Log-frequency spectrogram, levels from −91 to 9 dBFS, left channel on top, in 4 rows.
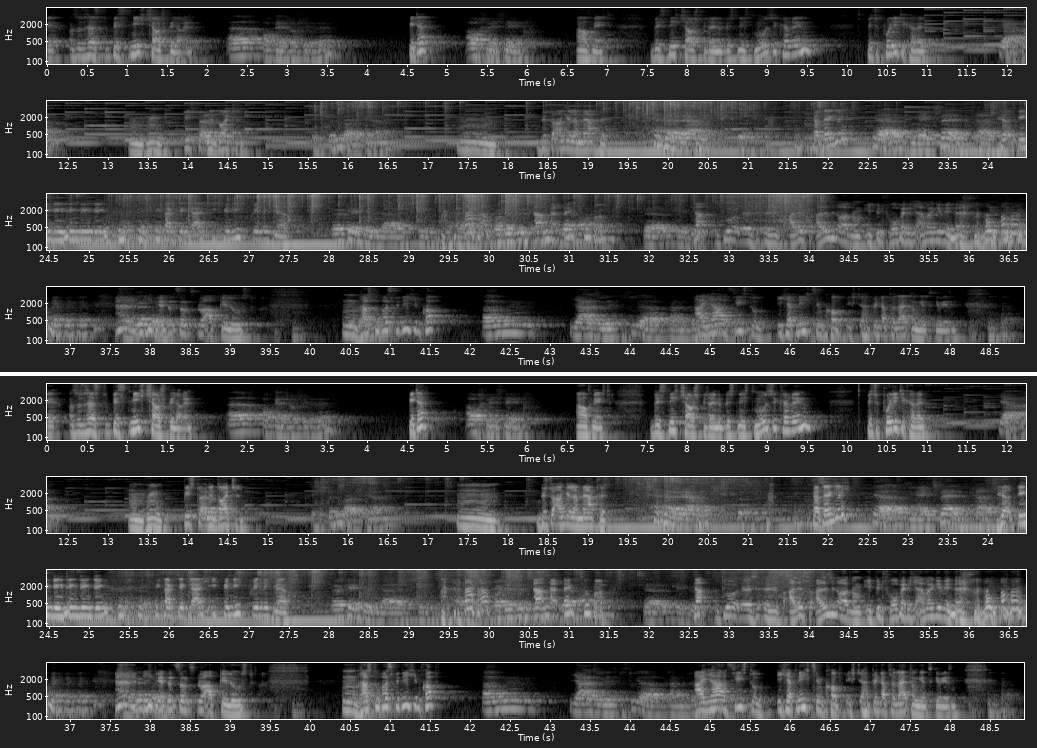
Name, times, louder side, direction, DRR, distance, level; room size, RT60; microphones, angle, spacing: voice 1, 0.0-1.8 4.5-4.8 6.6-9.6 10.3-11.0 13.3-14.6 17.4-18.0 18.4-19.3 21.2-21.3 21.8-22.3 24.1-25.3 25.9-27.6 29.4-30.1 30.6-31.5 32.6-36.7 37.6-39.2 39.5-39.9 40.4-41.6 44.8-48.5, right 6 dB, 90° right, 0.4 m, -33 dB
voice 2, 2.2-3.5 5.2-6.0 11.9-12.4 14.1-14.4 15.5-16.5 19.6-21.3 21.6-22.0 22.6-24.1 25.2-26.0 28.0-31.6 31.9-32.6 36.2-38.2 40.4-41.0 42.1-42.8 43.2-45.5 48.3-48.7, equal, 50° right, 1.6 m, -39 dB
sound 1, 11.0-27.0, left 3 dB, 85° left, 0.6 m, -50 dB
sound 2, 15.5-17.4 18.2-22.4 22.7-22.9 23.4-23.5 24.0-34.2, left 7 dB, 65° left, 2.3 m, -40 dB
sound 3, 18.9-31.3, left 1 dB, ahead, 1.7 m, -44 dB
12.5 x 7.0 x 2.4 m
head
